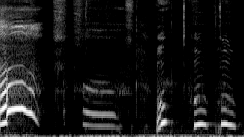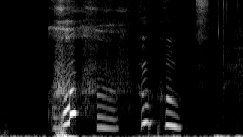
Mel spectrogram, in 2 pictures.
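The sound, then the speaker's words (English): A man's voice imitates an owl, giving a string of short, wavering hoots with rising and falling pitch, about eight in all, with one louder, rougher call midway. “I think my wife's gonna like want that piece of audio just isolated so she can listen to it all the time of this dude doing all of his animal noises.”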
